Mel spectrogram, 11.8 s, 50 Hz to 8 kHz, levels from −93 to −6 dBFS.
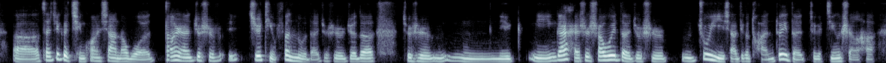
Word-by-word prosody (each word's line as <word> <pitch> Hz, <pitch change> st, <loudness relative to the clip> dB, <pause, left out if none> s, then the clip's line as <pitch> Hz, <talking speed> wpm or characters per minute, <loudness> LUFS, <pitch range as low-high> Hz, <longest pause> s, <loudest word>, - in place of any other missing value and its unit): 呃， 120 Hz, -1 st, -2 dB
在 185 Hz, +3 st, +2 dB
这 240 Hz, +6 st, +2 dB
个 230 Hz, -, +7 dB
情 135 Hz, -, -2 dB
况 155 Hz, +2 st, -5 dB
下 150 Hz, 0 st, -1 dB
呢， 135 Hz, -1 st, 0 dB
我 115 Hz, -3 st, -2 dB, 0.2 s
当 200 Hz, -1 st, +1 dB
然 160 Hz, -3 st, +2 dB
就 180 Hz, -, +1 dB
是 170 Hz, +3 st, -5 dB
呃 -, -, -3 dB, 0.2 s
其 -, -, -7 dB
实 195 Hz, -1 st, +7 dB
挺 195 Hz, -, -3 dB
愤 200 Hz, -6 st, +3 dB
怒 135 Hz, -6 st, 0 dB
的， 110 Hz, -, -9 dB
就 145 Hz, -1 st, -12 dB
是 130 Hz, -3 st, -3 dB
觉 130 Hz, -1 st, -1 dB
得 140 Hz, +1 st, +1 dB, 0.4 s
就 155 Hz, -, -2 dB
是 140 Hz, -2 st, 0 dB
嗯， 135 Hz, -5 st, -2 dB
你 125 Hz, 0 st, 0 dB, 0.2 s
你 145 Hz, -, +1 dB
应 160 Hz, +3 st, +1 dB
该 205 Hz, +4 st, +6 dB
还 145 Hz, -11 st, -1 dB
是 170 Hz, +4 st, 0 dB
稍 190 Hz, +2 st, +3 dB
微 210 Hz, +1 st, +8 dB
地 135 Hz, -8 st, +2 dB
就 140 Hz, +1 st, -3 dB
是， 130 Hz, -1 st, -3 dB, 0.2 s
嗯， 150 Hz, +1 st, -2 dB
注 235 Hz, -2 st, +3 dB
意 185 Hz, -9 st, +6 dB
一 -, -, +2 dB
下 125 Hz, -, -4 dB
这 140 Hz, -, -5 dB
个 140 Hz, -, -3 dB
团 230 Hz, -, -8 dB
队 230 Hz, -2 st, +6 dB
的 110 Hz, -, -4 dB
这 125 Hz, -, -8 dB
个 125 Hz, -, -5 dB
精 140 Hz, +1 st, -2 dB
神 110 Hz, -6 st, -6 dB
哈。 115 Hz, -1 st, -10 dB
145 Hz, 270 characters per minute, -24 LUFS, 130-180 Hz, 0.4 s, 微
